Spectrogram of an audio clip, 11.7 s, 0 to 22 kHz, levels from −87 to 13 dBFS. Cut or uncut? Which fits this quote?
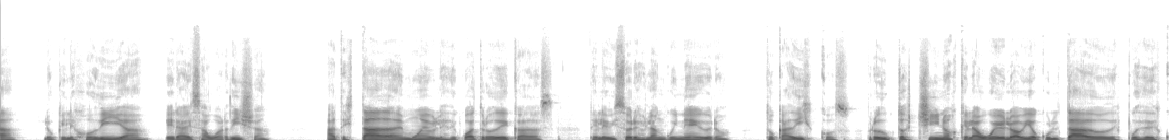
cut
